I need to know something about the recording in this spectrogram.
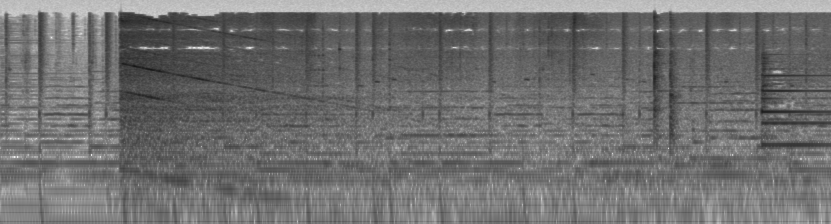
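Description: Background music, with editing sound effects over it: a falling swoosh about a second in, a couple of clicks later on, and a bright chime near the end.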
